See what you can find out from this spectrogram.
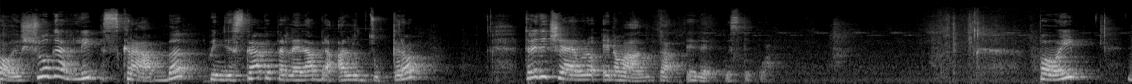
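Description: No technical faults can be heard anywhere in the audio.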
